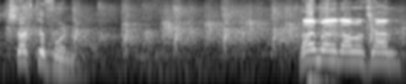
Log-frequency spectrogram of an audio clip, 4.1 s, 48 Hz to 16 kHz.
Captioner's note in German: Beifall CDU und BÜNDNIS 90/DIE GRÜNEN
